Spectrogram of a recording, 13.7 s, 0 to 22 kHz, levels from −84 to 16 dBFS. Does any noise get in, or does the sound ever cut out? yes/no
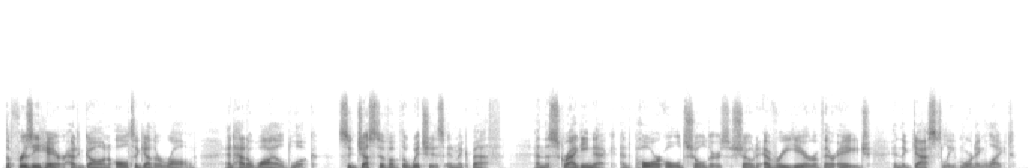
no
